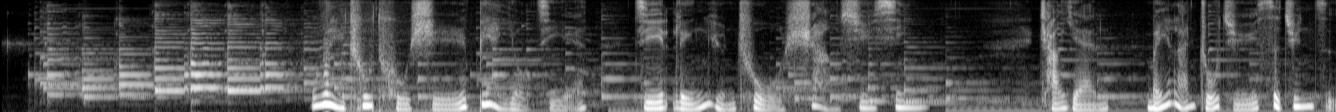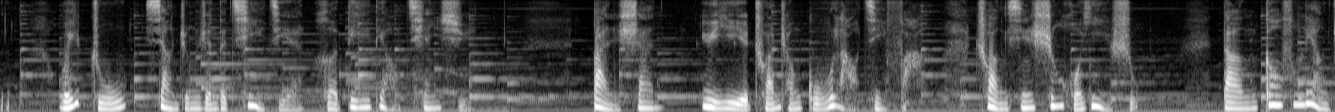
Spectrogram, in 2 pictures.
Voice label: 国语 温柔 亲切, 专题; 未出土时便有

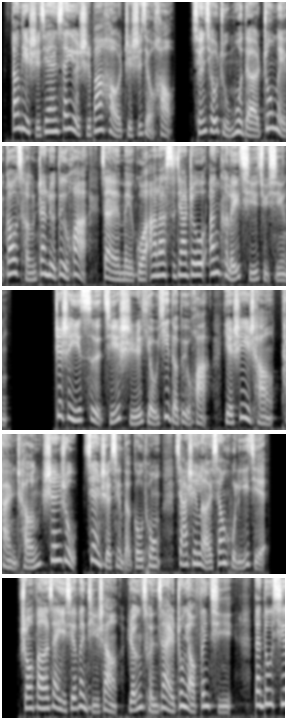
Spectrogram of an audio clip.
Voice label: 女国语, 新闻; 当地时间3月18日

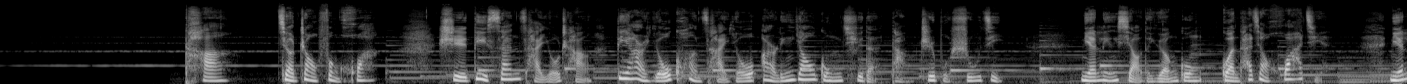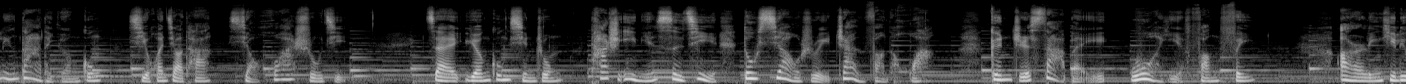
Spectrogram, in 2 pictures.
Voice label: 国语 温柔 亲切, 专题

